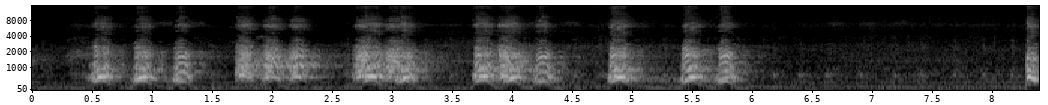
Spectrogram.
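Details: Dogs bark aggressively in clustered pairs and triplets of loud, rough barks for six seconds, then fall quiet before one last bark at the end.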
